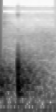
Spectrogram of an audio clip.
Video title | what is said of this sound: Eric Made Bread! Sourdough Country Loaf | tapping it sounds Hollow it's done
